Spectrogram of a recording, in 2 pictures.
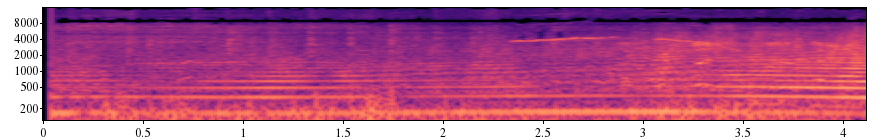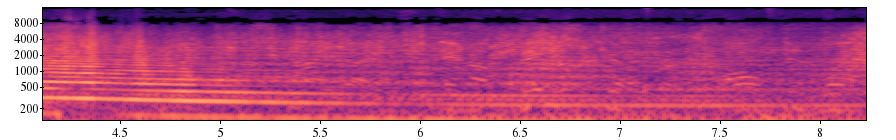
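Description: Single-engine propeller aerobatic plane flying past overhead, its engine and propeller drone dropping in pitch as it goes by, loudest about halfway through.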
